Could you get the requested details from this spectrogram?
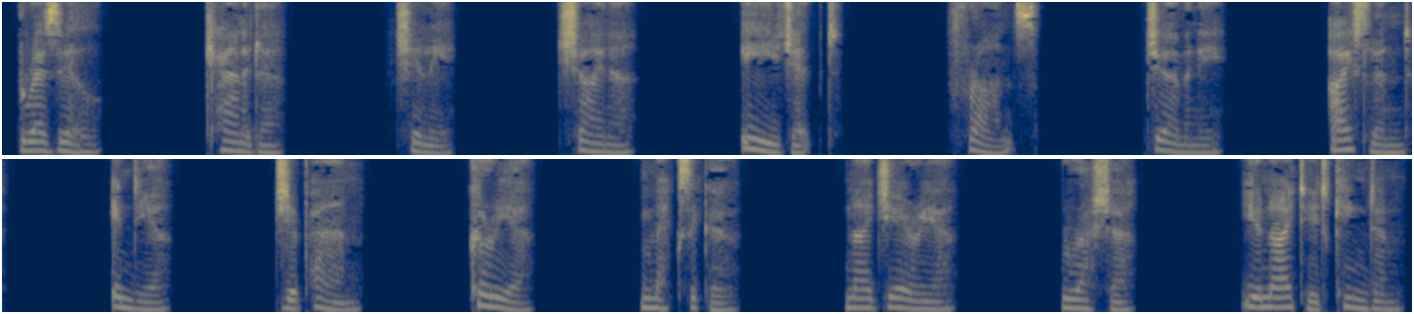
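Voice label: British; languages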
